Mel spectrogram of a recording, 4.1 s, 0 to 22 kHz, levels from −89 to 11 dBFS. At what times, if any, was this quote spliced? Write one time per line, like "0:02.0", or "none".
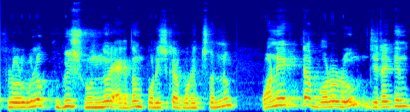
0:02.4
